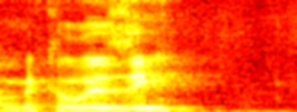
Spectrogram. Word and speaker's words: Micalizzi: Micalizzi. No, wait a minute. So try to say that back to back. So I'm here with Michelle Micalizzi.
